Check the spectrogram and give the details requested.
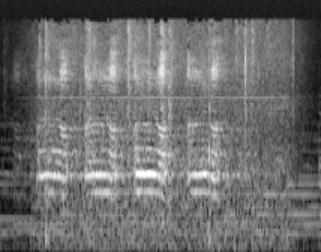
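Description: A carrion crow gives about four harsh, rasping caws, roughly one every second, over soft background music.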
